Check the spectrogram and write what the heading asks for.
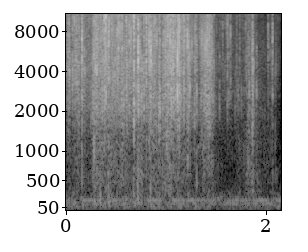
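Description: Newspaper being crumpled and handled, a dense crackling rustle of paper that thins out near the end.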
